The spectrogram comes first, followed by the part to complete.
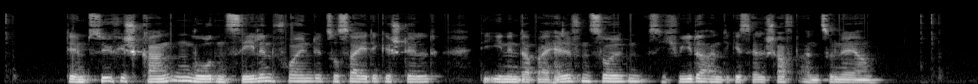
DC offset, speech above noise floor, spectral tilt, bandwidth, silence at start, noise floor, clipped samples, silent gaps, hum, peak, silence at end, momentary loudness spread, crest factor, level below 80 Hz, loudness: under 0.1%; 46 dB; -5.5 dB/octave; 11.5 kHz; 0.65 s; -61 dBFS; under 0.1%; none; none; -2 dBFS; 0.95 s; 7 LU; 14 dB; -48 dBFS; -15 LUFS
